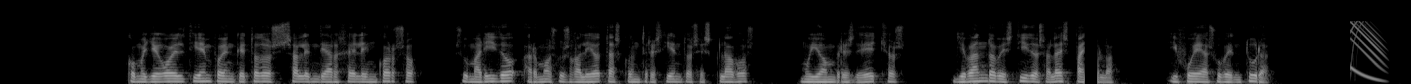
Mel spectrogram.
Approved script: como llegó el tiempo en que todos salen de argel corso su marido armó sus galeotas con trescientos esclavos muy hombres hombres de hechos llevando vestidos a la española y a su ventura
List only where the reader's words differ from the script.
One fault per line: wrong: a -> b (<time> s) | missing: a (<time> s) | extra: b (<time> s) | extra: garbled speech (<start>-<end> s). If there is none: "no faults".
extra: en (3.6 s)
missing: hombres (8.5 s)
extra: fue (11.8 s)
